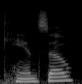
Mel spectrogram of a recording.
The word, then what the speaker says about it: Canceaux: And they have a hot sauce called Canso. It's spelled CANCEAUX. Good. Is that right? Yeah. Yeah. Like it's like French or something like that.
